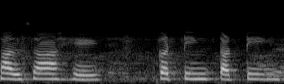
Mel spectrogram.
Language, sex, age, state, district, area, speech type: Marathi, female, 18-30, Maharashtra, Solapur, urban, spontaneous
